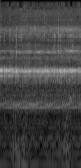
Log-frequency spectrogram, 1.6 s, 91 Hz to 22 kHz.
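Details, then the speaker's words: Vacuum pump evacuating a refrigerator system during installation/repair; steady high whine over soft low hum, no surging or gurgling; normal running at deep vacuum. "Nah, kalau dia sudah di angka yang hijau ini min 30, itu menunjuk salah satu indikator proses pemvakuman selesai."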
